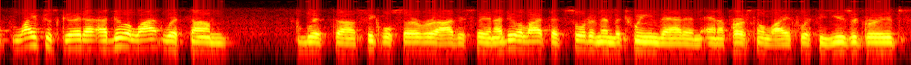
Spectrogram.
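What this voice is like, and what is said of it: Rural country accent. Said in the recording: “I grew up in the country. That's why I talk this way. I'm not faking this accent. This is really how I talk.”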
